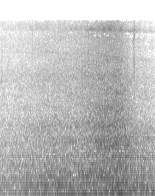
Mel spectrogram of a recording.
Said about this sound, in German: Jetzt kommt ein Bus. Moment, jetzt bin ich nämlich auf dem Heimweg. Kurz.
